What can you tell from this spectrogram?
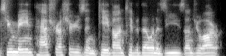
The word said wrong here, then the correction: Ojulari: and Anjular. Uh, I'm sorry, I butchered that. Ojulari. – Ojulari.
